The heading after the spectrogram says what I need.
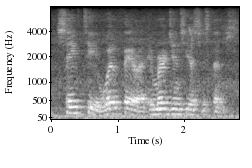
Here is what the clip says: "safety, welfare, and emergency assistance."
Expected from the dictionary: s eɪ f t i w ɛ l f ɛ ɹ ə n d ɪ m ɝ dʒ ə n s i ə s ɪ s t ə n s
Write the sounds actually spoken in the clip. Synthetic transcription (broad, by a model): s eɪ f t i w ɛ l f ɛ ɹ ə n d ɪ m ɝ dʒ ə n s i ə s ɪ s t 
